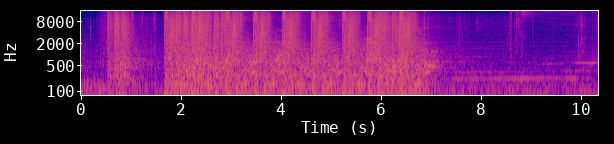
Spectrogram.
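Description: A laser rifle fires in rapid repeated bursts in the video game Fallout 3, loud sharp zaps in a dense volley that stops, leaving a quieter stretch of game ambience.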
